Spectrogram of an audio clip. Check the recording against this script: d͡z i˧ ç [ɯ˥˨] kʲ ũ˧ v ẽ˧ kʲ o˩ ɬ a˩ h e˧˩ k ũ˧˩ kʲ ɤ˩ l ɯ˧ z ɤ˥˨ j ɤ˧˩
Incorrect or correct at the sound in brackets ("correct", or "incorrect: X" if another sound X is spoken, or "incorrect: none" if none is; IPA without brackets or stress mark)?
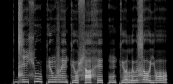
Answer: incorrect: u˥˨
